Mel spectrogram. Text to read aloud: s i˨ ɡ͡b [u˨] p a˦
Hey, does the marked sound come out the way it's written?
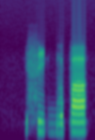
no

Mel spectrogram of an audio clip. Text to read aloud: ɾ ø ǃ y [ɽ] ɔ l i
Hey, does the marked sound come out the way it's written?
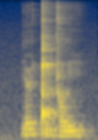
no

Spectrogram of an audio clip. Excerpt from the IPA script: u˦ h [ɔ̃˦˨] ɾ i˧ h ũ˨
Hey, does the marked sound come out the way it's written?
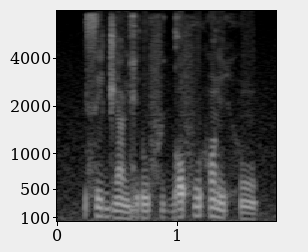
yes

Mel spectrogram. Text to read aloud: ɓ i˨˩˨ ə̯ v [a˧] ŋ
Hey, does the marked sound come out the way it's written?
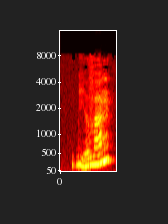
no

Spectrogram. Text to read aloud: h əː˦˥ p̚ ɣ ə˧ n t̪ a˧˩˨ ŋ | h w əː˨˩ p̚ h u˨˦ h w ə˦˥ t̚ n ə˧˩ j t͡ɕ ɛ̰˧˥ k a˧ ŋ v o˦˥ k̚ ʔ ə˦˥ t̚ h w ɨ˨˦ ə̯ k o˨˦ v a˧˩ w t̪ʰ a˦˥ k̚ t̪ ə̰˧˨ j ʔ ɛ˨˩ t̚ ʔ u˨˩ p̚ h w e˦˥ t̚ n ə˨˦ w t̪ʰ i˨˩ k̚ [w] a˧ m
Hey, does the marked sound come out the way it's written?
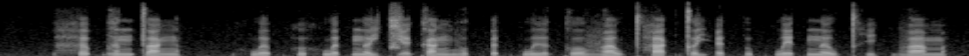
no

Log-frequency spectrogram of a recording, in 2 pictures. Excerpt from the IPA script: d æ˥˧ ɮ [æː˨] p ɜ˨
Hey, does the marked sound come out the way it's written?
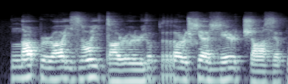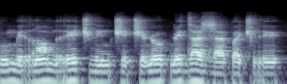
no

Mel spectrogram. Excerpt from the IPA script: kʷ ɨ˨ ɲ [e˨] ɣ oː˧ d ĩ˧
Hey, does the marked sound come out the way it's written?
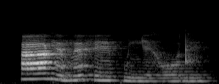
yes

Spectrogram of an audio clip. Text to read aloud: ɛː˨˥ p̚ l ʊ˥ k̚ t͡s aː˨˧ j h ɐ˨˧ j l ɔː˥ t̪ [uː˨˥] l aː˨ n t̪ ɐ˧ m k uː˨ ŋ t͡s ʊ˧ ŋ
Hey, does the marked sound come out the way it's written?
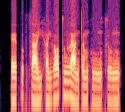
no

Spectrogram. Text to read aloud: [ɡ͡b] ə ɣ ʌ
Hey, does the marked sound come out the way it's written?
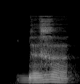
yes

